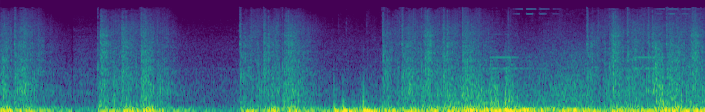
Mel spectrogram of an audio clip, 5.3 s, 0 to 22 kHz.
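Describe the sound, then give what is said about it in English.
Loud, heavy 37mm cannon fire from a MiG-9 aircraft booms in rapid bursts, dense and continuous apart from a brief lull early on, with no voices over the shots. “MiG-9 with 23 and 37mm cannons. To 23mm. Only the 37mm.”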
